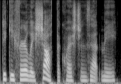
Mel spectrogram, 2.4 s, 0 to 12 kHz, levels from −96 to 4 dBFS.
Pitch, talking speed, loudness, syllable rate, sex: 175 Hz, 175 wpm, -18 LUFS, 4.6 syllables/s, female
